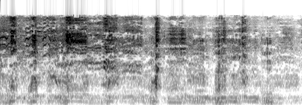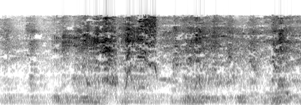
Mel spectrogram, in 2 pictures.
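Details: Piglets enjoying cool water on a farm, grunting repeatedly in low rough bursts with occasional sharper squeaks, water sloshing around them.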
